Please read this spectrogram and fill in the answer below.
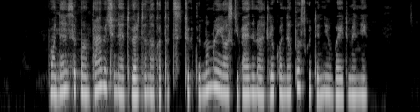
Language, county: Lithuanian, Marijampolė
